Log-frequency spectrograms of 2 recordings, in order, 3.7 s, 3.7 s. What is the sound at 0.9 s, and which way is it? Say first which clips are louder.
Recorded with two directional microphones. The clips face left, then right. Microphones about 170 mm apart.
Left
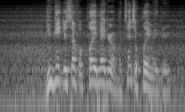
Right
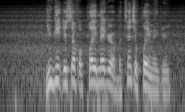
Speech: right 5 dB; 50° right (ahead or behind).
